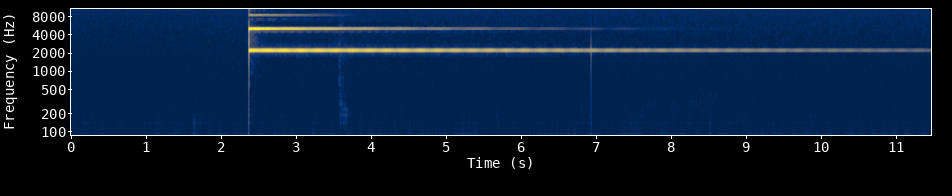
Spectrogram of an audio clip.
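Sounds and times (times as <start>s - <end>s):
meditation bell struck once and ringing: 2.4s - 11.4s.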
